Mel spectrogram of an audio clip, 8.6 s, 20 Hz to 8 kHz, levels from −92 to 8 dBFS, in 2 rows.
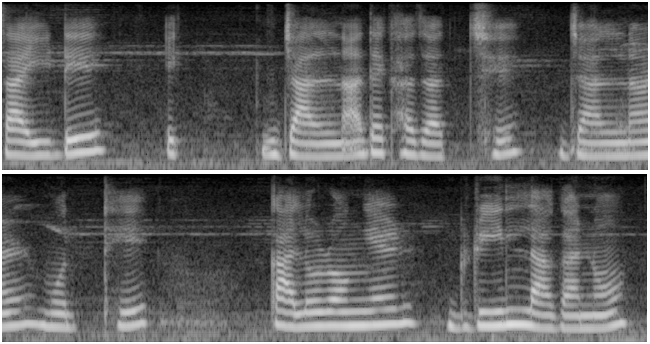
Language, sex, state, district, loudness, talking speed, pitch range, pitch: Bengali, female, Assam, Hailakandi, -17 LUFS, 75 wpm, 195-220 Hz, 210 Hz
